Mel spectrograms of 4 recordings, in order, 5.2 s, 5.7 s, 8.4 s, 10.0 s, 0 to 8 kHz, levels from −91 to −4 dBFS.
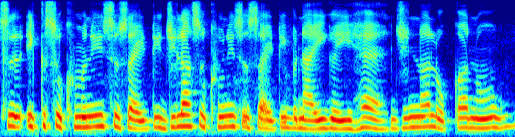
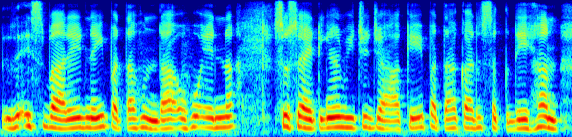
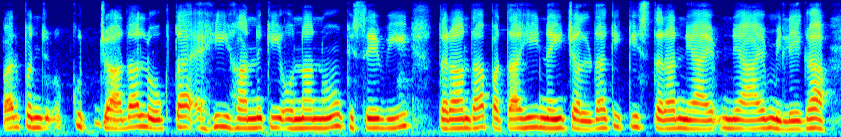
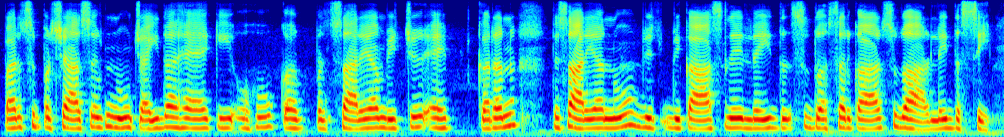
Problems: none marked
